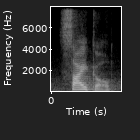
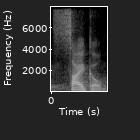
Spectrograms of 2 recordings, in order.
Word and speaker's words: psycho: are specials for example psycho psycho yeah this the p is silent for some special words you have to remember okay the p s just say psycho psycho ditch the p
